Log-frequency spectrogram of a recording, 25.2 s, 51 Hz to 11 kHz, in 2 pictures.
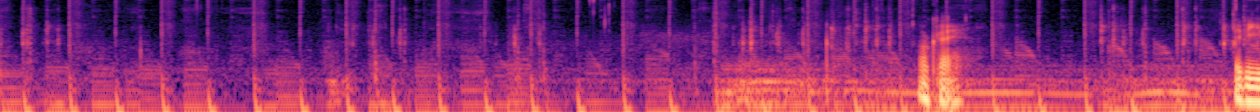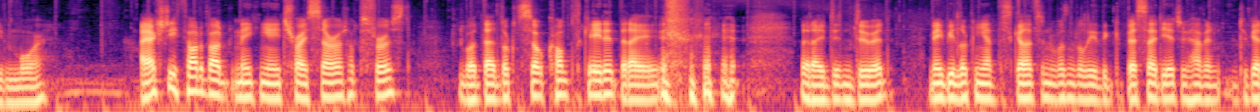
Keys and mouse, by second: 0.0 alt+shift+middle click, 0.4 f, 0.7-2.7 drag, 3.2 click, 3.7 alt+shift+middle click, 4.3 click, 5.2 middle click, 5.4-6.7 alt+middle drag, 6.9 middle click, 7.4 5, 7.8 alt+shift+middle click, 8.0 middle click, 8.3 ctrl+middle click, 8.6 f, 8.9 alt+middle click, 9.5 alt+middle click, 10.4 click, 11.0 f, 11.4 alt+middle click, 11.8 f, 12.2 2, 12.4 f, 12.8-13.8 drag, 14.1 shift+middle click, 14.2 middle click, 14.5 ctrl+alt+middle click, 14.7 f, 15.0 click, 15.6 shift+middle click, 15.8 alt+middle click, 16.1 f, 16.4 click, 16.9 shift+middle click, 17.2 f, 17.4 click, 17.7 shift+middle click, 18.0 middle click, 18.4 f, 18.8 click, 19.0 shift+middle click, 19.2 middle click, 19.5 f, 19.8 click, 20.3 click, 20.7 click, 21.2 ctrl+alt+middle click, 21.6 alt+shift+middle click, 21.8 alt+middle click, 22.3 alt+shift+middle click, 22.5 alt+middle click, 23.0 ctrl+alt+middle click, 23.3 alt+shift+middle click, 23.6 alt+middle click, 23.9 shift+middle click, 24.1 alt+middle click, 24.5 ctrl+middle click, 24.8 alt+shift+middle click, 25.1 f.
